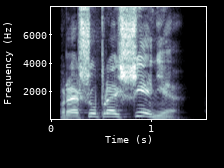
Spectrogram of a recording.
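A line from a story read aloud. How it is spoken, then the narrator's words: Loud bark. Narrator (Russian): гаркнул Смитбек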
